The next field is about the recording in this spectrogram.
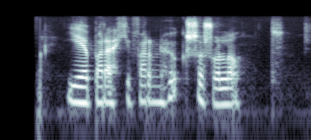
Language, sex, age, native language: Icelandic, female, 20-29, Icelandic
